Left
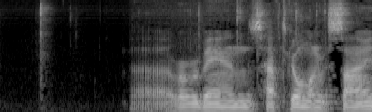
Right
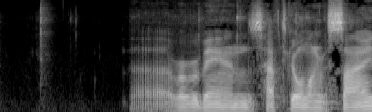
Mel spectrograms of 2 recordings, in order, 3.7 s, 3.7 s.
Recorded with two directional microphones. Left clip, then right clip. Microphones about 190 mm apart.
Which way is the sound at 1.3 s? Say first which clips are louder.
Right 4 dB; 40° right (ahead or behind).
